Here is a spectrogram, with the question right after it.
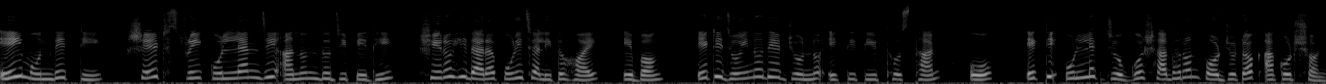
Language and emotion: Bengali, neutral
